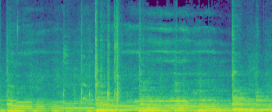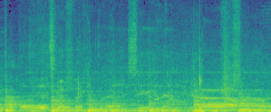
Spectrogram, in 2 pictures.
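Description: Acoustic guitar being picked: a melody over chords, with the notes left ringing and a warm tone.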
